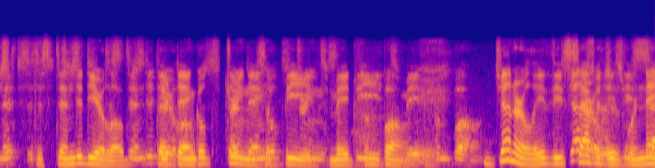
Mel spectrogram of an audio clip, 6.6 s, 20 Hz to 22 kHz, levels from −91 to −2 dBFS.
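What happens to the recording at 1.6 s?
At 1.6 s the speech is shadowed by a second, delayed copy of itself trailing about 0.70 s behind, only a little quieter than the direct sound, so the two overlap into a muddled doubling. This is an echo leak running from the start of the clip to 4.84 s. Its likely cause is a far end on a loudspeaker whose echo canceller let part of the microphone pickup through, sending that copy back down the call.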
